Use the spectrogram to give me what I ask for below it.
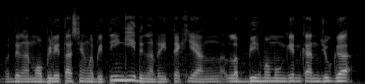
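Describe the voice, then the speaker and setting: An Indonesian man commentating an esports match like an excited game announcer, in a slangy, emphatic, analytical way. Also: mid-range voice, quick pace.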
